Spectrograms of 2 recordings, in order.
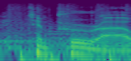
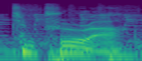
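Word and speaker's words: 天ぷら: 5 tempura in fact I sometimes hear an English speaker saying tempura when we talk about food like oh I like tempura let's take a look at the pronunciation of it tempura it sounds to me they probably consider it having three syllables while it is supposed to have four morals in Japanese when Japanese people pronounce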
